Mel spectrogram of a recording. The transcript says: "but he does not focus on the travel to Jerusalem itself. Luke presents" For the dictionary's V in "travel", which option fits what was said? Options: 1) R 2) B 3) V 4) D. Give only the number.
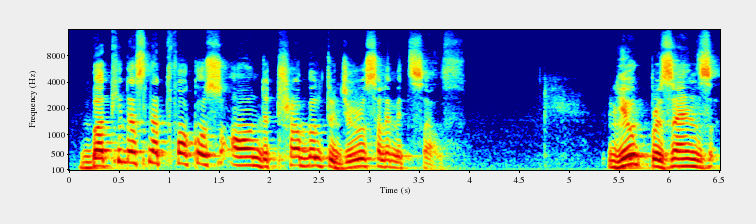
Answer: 2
